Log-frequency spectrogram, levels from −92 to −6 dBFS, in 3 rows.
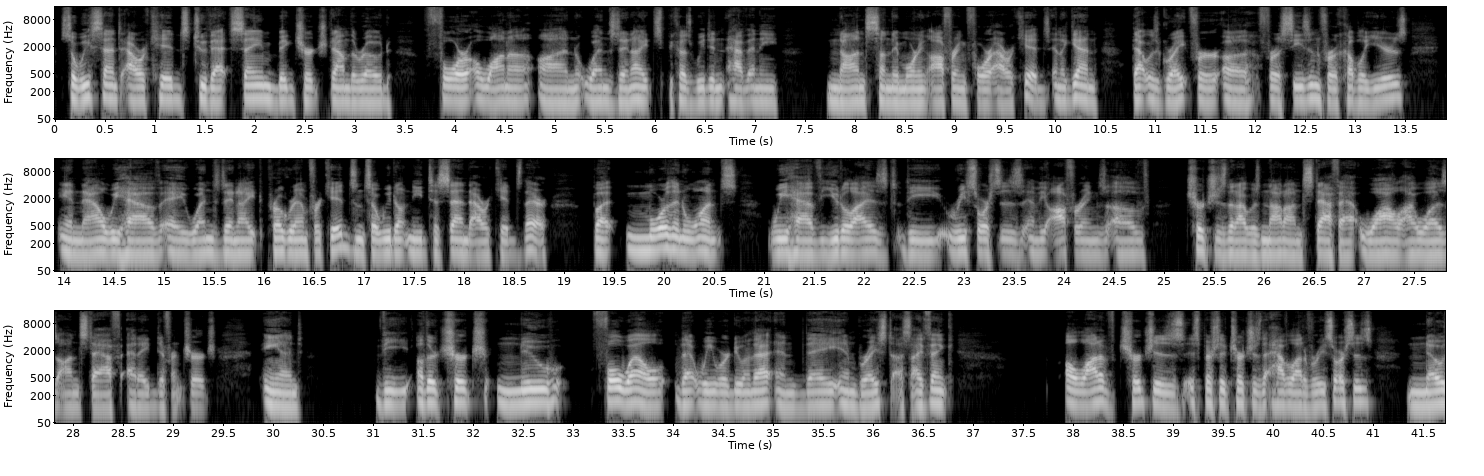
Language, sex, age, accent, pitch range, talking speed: English, male, 30-49, American, 115-130 Hz, 180 wpm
